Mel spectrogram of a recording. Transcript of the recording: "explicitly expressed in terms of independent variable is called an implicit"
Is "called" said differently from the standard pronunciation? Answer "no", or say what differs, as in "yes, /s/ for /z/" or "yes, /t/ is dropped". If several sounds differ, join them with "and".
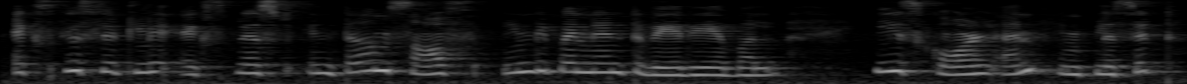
no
